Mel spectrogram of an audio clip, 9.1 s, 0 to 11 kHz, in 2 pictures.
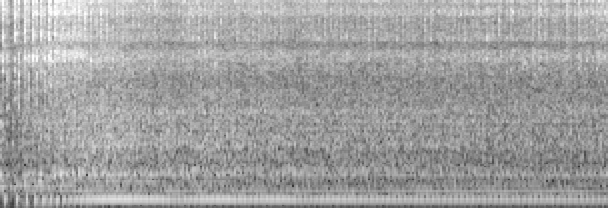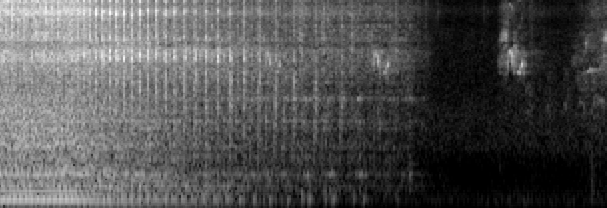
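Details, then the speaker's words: Toro 22" Recycler mower, Kohler XT675 engine, blade brake pad cleaned: strong, even drone about four beats a second, then coasts down and stops on its own; carb may still leak slightly. "as you see now it does stop on its own because we've cleaned that brake pad on the brake kill mechanism"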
